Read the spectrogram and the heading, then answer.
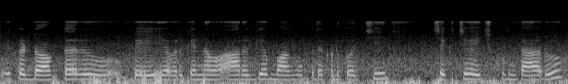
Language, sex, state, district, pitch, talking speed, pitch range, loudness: Telugu, female, Andhra Pradesh, Visakhapatnam, 215 Hz, 105 wpm, 215-225 Hz, -21 LUFS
